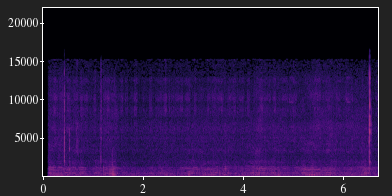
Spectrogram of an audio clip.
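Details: Bees at the entrance of a hive named Ester, some arriving with pollen on their back legs, captured by a GoPro on the entrance: dense overlapping wingbeat drone with wavering pitch, plus a few sharp taps.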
